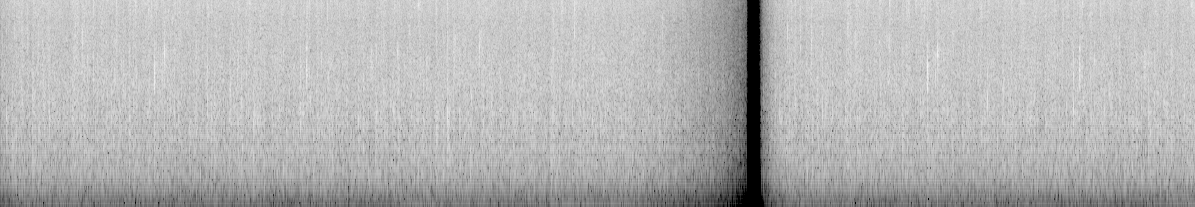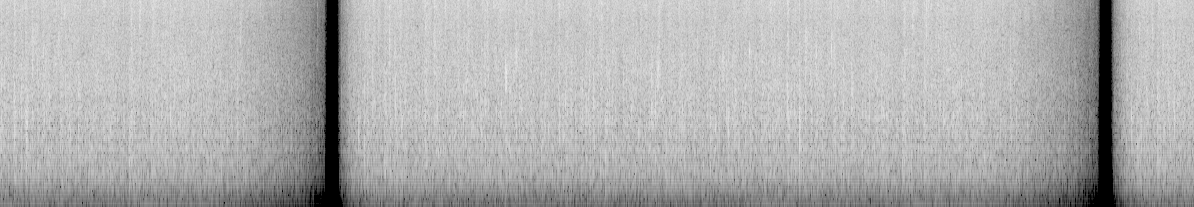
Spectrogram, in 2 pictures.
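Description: Hard, heavy rain: a dense, steady hiss of falling drops. It fades out to silence for a moment and straight back in about every nine and a half seconds, three times, as a short rain recording repeats.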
